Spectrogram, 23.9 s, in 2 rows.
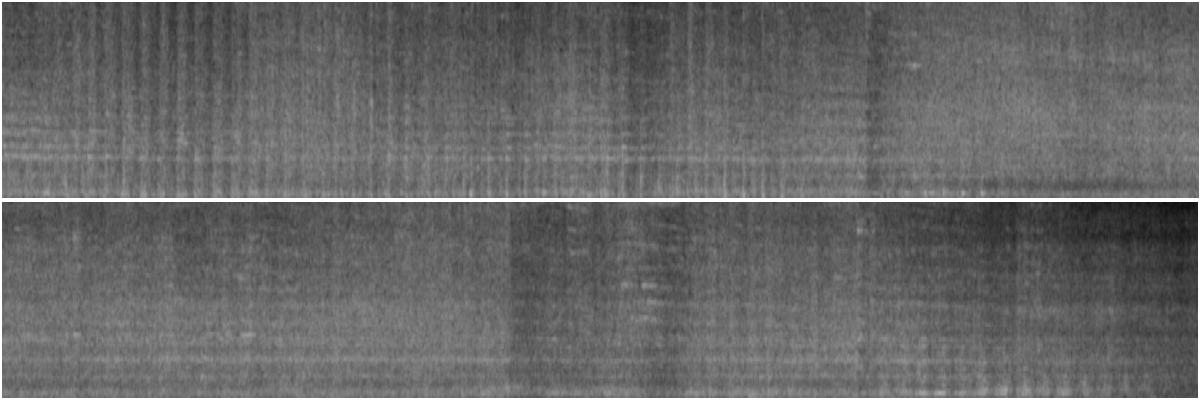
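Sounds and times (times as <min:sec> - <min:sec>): freight wagons rolling on rails: 0:00.0 - 0:23.8
thin steady wheel squeal: 0:17.1 - 0:18.8.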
